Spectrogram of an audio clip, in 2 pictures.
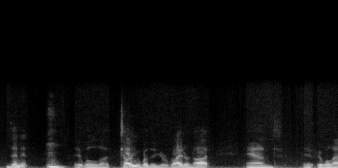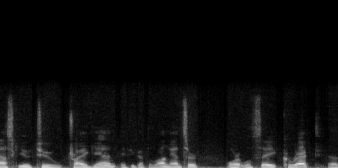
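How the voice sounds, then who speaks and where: A man's voice: a little high, mellow, breathy edge. A man giving instructions in an informal, chatty way, speaking directly to the listener as on a tutorial tape. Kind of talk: conversational instructional narration. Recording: muffled 1970s cassette tape recording.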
